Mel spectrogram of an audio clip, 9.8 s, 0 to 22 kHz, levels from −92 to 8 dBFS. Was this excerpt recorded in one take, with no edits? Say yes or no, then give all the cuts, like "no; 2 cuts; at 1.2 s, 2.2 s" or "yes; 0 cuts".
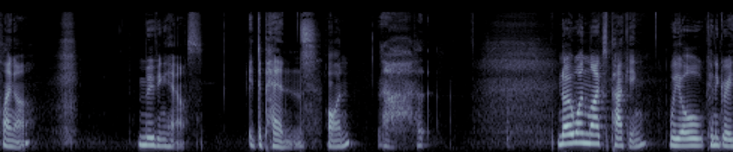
no; 1 cut; at 4.3 s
